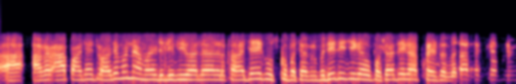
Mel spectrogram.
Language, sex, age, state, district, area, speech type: Urdu, male, 30-45, Uttar Pradesh, Shahjahanpur, rural, conversation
